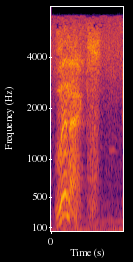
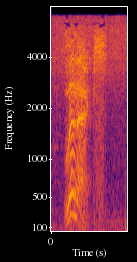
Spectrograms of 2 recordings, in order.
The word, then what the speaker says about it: Linx: Remember to ask for them by name, Linex. It's spelled L-I-N-X. Linex.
